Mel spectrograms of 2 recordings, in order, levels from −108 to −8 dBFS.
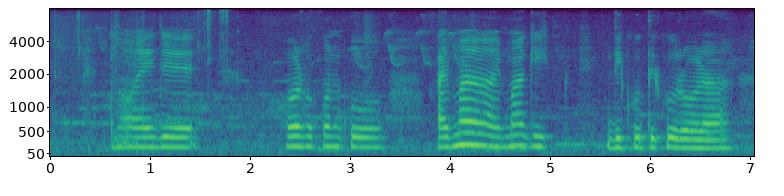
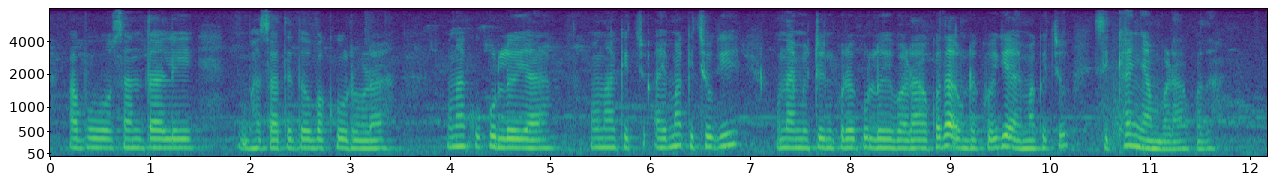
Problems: none marked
